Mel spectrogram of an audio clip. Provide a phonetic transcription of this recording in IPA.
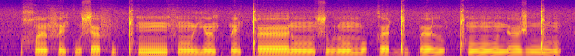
χ œ̃ f ɛ̃ k u s œ f u ǃʰ ũː f õː j œ̃ k p ɛ̃ ǃ œː ɾ õː s u l õ m o k œ ɡ͡ǃ u p œ l u ǃʰ õː n œː ʒ ŋ͡ǃ õ

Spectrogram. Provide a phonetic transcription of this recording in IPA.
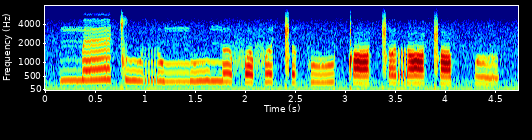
mː ɛː ǀ uː r u mː uː ŋ əː f ʌ f ə ǁ ə k uː ǃ ɒː ǁ ʌ r ɒː ǁ ɒ pː ʊː

